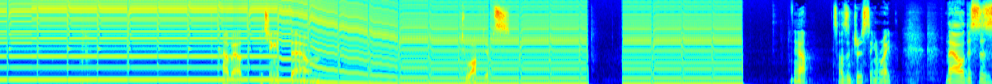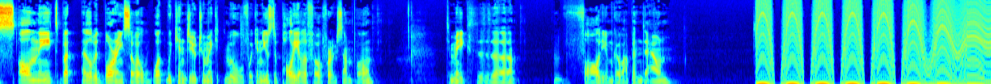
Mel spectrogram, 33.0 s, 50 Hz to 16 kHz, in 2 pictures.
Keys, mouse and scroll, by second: 4.4 click, 8.6 click, 9.6 space, 10.3 space, 12.1 click, 12.9 space, 22.6 click, 27.7 l, 29.0 l.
